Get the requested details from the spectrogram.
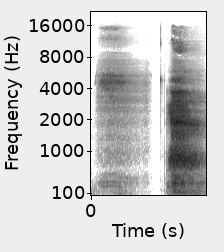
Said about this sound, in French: Vas-y, viens, on respire ensemble.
